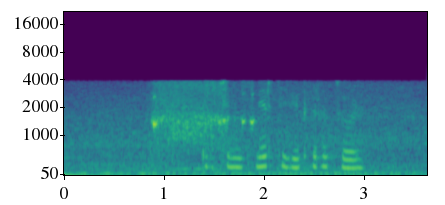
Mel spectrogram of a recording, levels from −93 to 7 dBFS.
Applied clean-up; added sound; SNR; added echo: none; Car; 1 dB; none.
